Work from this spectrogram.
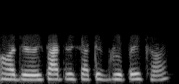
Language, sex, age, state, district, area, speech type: Nepali, female, 18-30, West Bengal, Kalimpong, rural, conversation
